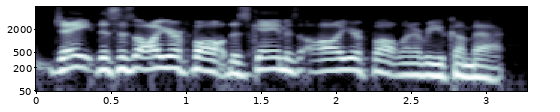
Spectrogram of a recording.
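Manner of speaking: ordinary talk, nothing marked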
